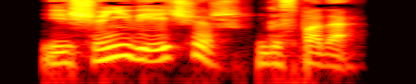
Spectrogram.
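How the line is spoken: Cold reply. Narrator (Russian): Холодно откликнулся герцог Веллингтон

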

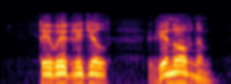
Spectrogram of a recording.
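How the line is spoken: Sharp. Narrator (Russian): сказала она резко

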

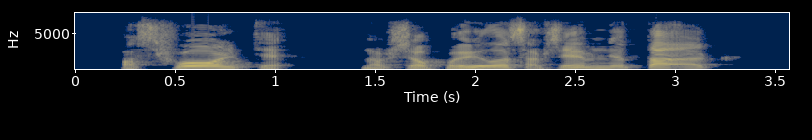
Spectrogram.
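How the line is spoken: Angry exclamation. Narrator (Russian): гневно воскликнул Ганс

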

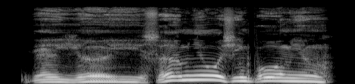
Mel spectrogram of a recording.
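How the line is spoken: Uncertain. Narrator (Russian): неуверенно ответил я

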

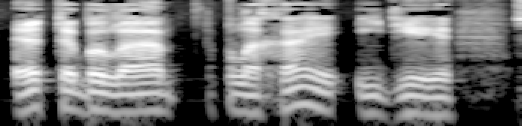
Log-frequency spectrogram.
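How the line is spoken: Plain. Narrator (Russian): сказал Живи

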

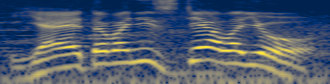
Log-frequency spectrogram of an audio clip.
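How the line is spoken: Shout. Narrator (Russian): крикнул Каладин

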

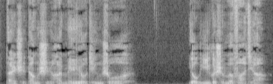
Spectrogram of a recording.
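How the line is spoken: Trembling voice. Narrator (Chinese): 何教授的声音颤抖了一下，接着说

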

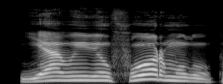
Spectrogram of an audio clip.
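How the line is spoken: Deep guttural voice. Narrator (Russian): произнес Сидоров утробным голосом

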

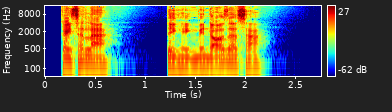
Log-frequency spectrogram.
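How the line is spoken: Loud question. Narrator (Vietnamese): lớn tiếng hỏi

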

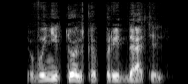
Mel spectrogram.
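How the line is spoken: Sharp announcement. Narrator (Russian): резко объявил

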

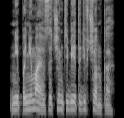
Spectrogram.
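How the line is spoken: Sharp. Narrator (Russian): говорит Зульфия резко

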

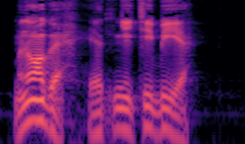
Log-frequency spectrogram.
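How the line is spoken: Breathless exhale. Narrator (Russian): выдохнул Матушкин Фудину

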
